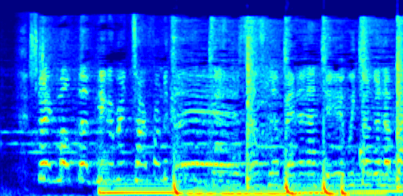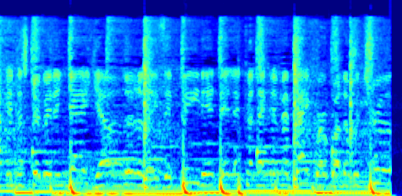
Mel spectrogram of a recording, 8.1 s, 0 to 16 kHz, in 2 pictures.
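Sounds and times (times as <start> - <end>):
bright synthetic melody sampled from a video game: 0.0 - 7.8
old-school rap track with melody sampled from a Sega video game: 0.1 - 8.0
heavy bassline: 1.0 - 8.0
punchy steady drum hits: 1.8 - 7.0.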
